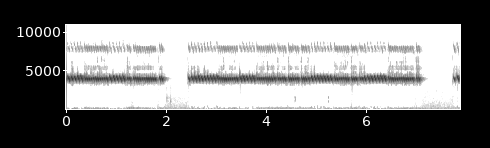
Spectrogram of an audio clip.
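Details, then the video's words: Korean field cricket in a 2020 National Institute of Biological Resources recording: a steady high pulsed trill running nearly two seconds, a short silent gap, then a long unbroken train of rapid chirping pulses, with a faint quiet background. "왕귀뚜라미, 여러번 듣기, 곤충소리"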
